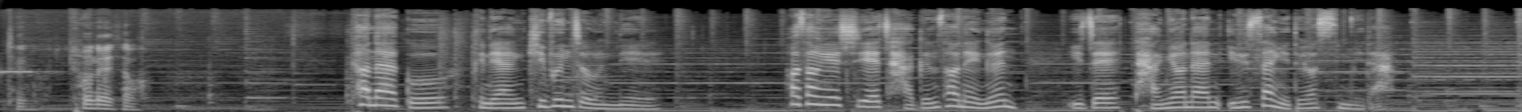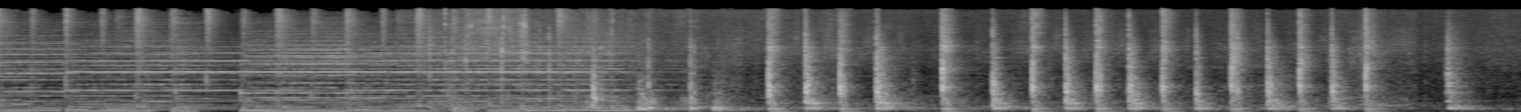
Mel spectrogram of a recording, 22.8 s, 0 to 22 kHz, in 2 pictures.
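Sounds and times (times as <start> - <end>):
music: 0.0 - 20.9
speech: 0.1 - 1.2, 2.7 - 5.0, 5.9 - 10.5
post office date postmark hammer stamping: 15.9 - 22.5.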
